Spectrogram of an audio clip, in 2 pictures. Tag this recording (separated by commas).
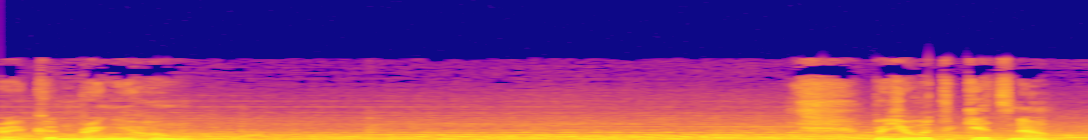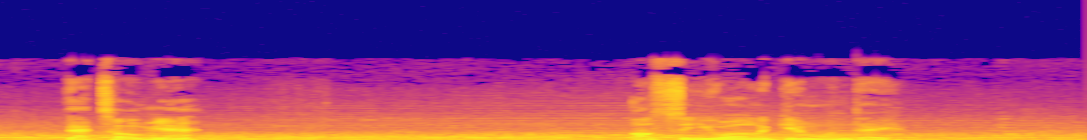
Speech, Music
